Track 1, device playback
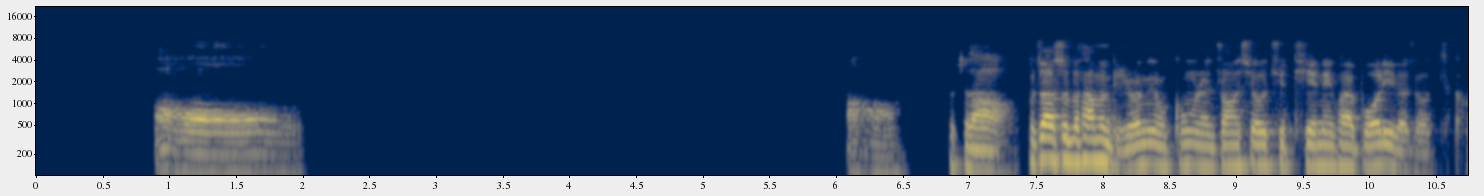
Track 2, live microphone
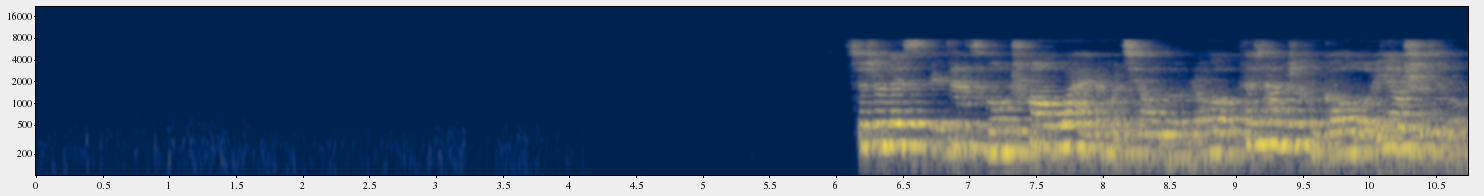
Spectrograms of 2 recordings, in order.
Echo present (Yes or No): No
